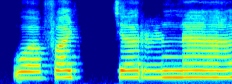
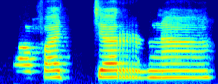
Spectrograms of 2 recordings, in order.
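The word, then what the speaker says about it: وَفَجَّرْنَا: Enggak, jangan ditasydidkan ro-nya. Fathah saja ja sama ro. Jaro. Gimana Ustazah? Ini Ukhti Rahayu, ya, bacanya jangan jarro, jangan jarro. Ikutin saya aja. Jaro. Ya, jaro. Jarona. Jarna. Ya, janya buka fathah. Jarona. Tapi ro-nya ditebalkan ya.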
